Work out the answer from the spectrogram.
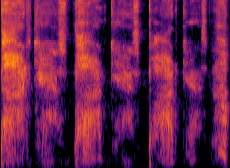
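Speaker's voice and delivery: very quiet, breathy, hushed, barely voiced whisper. Podcast host opening the episode while the fiance sleeps, whispering. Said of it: "I'm whispering because my fiance's asleep".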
